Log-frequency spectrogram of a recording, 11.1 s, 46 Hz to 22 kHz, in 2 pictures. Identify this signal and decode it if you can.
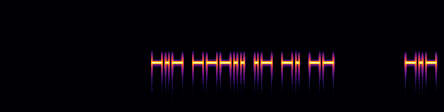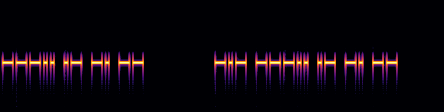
Morse code, heard as a keyed tone, about 27 wpm, 700 Hz. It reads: K8ANM K8ANM K8ANM
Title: USA Call Signs - 5 Characters - Repeated 3x - 28wpm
